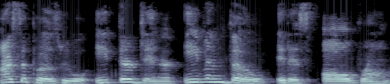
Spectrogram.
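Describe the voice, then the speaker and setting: Using a put-on character voice, a woman speaks raspily at medium pitch and moderate pace with lively intonation. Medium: read story. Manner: menacing, demanding.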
